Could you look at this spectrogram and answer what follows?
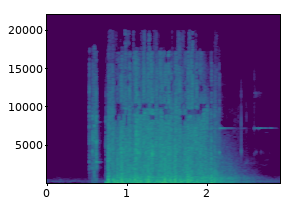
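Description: Rapid bursts of gunfire from a Fortnite match crack in loudly after a short silence, a dense volley lasting about a second and a half before trailing off.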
